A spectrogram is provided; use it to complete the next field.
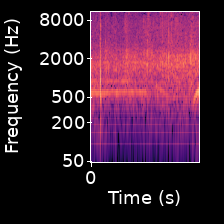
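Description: Steady, dense applause from an audience: a continuous wash of many hands clapping at an even, moderate level, with a short high whistle-like tone rising near the end.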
